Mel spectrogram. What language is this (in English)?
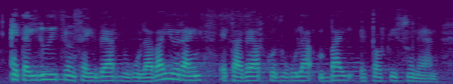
Basque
